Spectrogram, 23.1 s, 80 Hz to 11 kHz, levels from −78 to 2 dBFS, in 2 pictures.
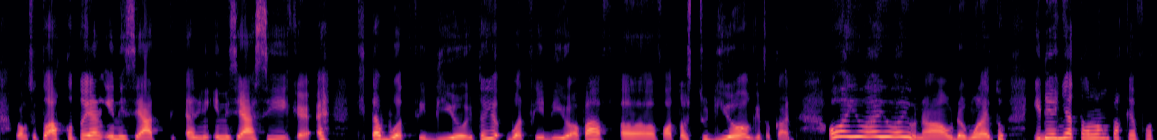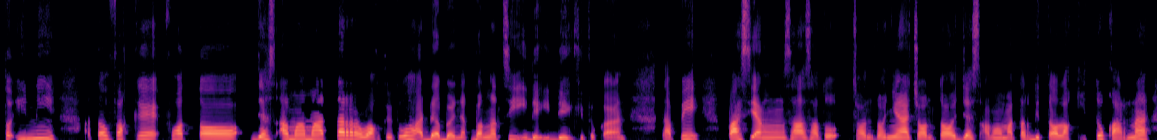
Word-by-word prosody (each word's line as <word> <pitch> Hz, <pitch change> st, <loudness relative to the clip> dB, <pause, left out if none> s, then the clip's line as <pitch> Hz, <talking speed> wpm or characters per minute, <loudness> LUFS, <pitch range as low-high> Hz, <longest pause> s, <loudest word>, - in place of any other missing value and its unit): Waktu 165 Hz, +2 st, -5 dB
itu -, -, 0 dB
aku 270 Hz, -, +3 dB
tuh 265 Hz, -, 0 dB
yang 240 Hz, -2 st, +4 dB
inisiat 210 Hz, -4 st, +1 dB, 0.2 s
e 185 Hz, -, -1 dB, 0.2 s
inisiasi, 200 Hz, 0 st, 0 dB
kayak, 180 Hz, -2 st, -4 dB
"Eh 230 Hz, -, 0 dB, 0.3 s
kita 240 Hz, +1 st, +3 dB
buat 175 Hz, -7 st, +1 dB
video 165 Hz, -1 st, -1 dB
itu 260 Hz, -, -1 dB
yuk, 250 Hz, -, -4 dB
buat 170 Hz, -5 st, -2 dB
video 165 Hz, -3 st, -2 dB
apa, 235 Hz, 0 st, +2 dB, 0.2 s
eee, 155 Hz, -1 st, +2 dB
foto 160 Hz, +2 st, -3 dB
studio," 195 Hz, +3 st, +1 dB
gitu 155 Hz, -2 st, -11 dB
kan. -, -, -7 dB, 0.4 s
"Oh, 365 Hz, -, +5 dB
ayo 405 Hz, 0 st, +6 dB
ayo 390 Hz, 0 st, +6 dB
ayo." 375 Hz, -, +4 dB
Nah 150 Hz, -2 st, +1 dB
udah 160 Hz, 0 st, +1 dB
mulai 190 Hz, +4 st, +2 dB
tuh, 245 Hz, +3 st, -4 dB, 0.3 s
idenya, 310 Hz, +2 st, +3 dB
"Tolong 300 Hz, 0 st, 0 dB
pakai 295 Hz, -2 st, -6 dB
foto 250 Hz, -, -8 dB
ini, 260 Hz, 0 st, -1 dB, 0.2 s
atau 235 Hz, 0 st, -2 dB
pakai 240 Hz, -1 st, -2 dB
foto 220 Hz, 0 st, +3 dB
jas 205 Hz, +4 st, -1 dB
almamater," 225 Hz, +2 st, +3 dB, 0.2 s
waktu 175 Hz, -2 st, 0 dB
itu 225 Hz, +7 st, 0 dB
ada 185 Hz, -8 st, +2 dB
banyak 155 Hz, -2 st, -2 dB
banget 190 Hz, +4 st, 0 dB
sih 220 Hz, -2 st, -7 dB
ide-ide, 160 Hz, -2 st, -3 dB
gitu 155 Hz, -, -12 dB
kan. -, -, -2 dB, 0.4 s
Tapi, 250 Hz, 0 st, -2 dB, 0.3 s
pas 195 Hz, 0 st, +5 dB
yang 185 Hz, -1 st, +1 dB
salah 175 Hz, -2 st, +1 dB
satu 170 Hz, 0 st, -2 dB
contohnya, 175 Hz, +4 st, 0 dB
contoh 175 Hz, -1 st, +1 dB
jas 170 Hz, 0 st, -2 dB
almamater 170 Hz, +2 st, -3 dB
ditolak 160 Hz, -3 st, +1 dB
itu 250 Hz, 0 st, -3 dB
karena, 190 Hz, +2 st, +1 dB
195 Hz, 160 wpm, -24 LUFS, 170-235 Hz, 0.4 s, ayo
